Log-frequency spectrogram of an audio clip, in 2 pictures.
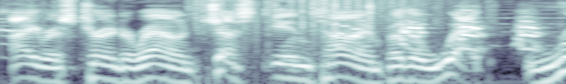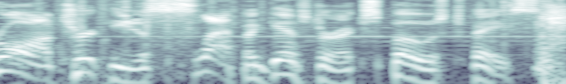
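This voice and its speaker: A man's voice: a little high, very noisy. A man narrating a scary story for children in a dramatic, scripted storytelling style.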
